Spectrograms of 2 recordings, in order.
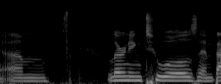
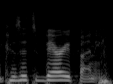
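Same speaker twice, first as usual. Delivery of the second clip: ordinary talk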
